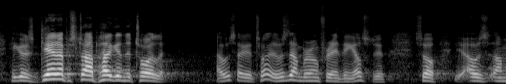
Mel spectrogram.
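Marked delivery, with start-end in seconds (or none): 0.3-1.7 loud, brisk command; retold scolding order. God scolds the kneeling preacher, retold scolding order. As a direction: order him up off the floor.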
